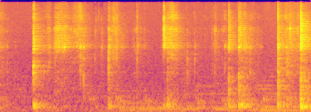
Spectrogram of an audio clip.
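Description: A spoon scrapes and clinks against a bowl while papad chutney is mixed with chopped coriander, giving close, irregular stirring taps and scrapes with no talking.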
